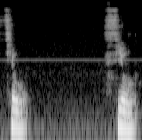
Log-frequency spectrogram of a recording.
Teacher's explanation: Et quand le D est une consonne large, je prononce comme le son du D français, comme dans le mot Darwin, qui signifie le monde ou la planète. Le F, quand le F est une consonne fine, je prononce le F comme s'il y avait un Y après le F.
